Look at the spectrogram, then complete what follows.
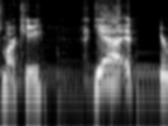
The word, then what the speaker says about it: Marquis: They keep saying Marquis, which pronounced Marquee. Yeah, it you're right. with uh it should be pronounced marquee, but it's like they're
